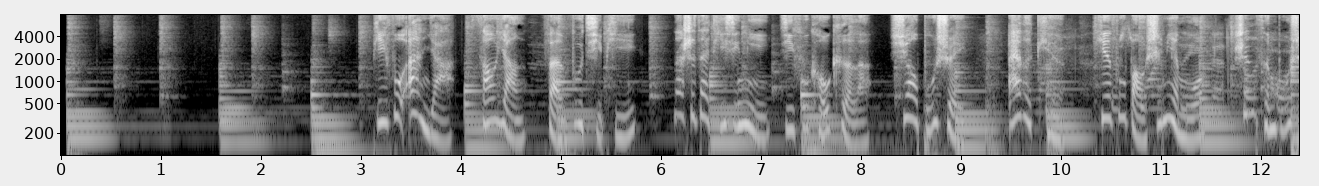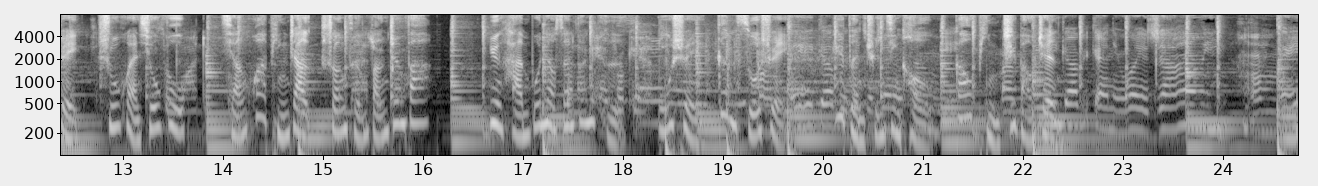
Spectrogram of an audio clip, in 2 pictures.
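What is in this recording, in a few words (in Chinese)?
化妆品广告青春时尚; 化妆品独家广告青春时尚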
